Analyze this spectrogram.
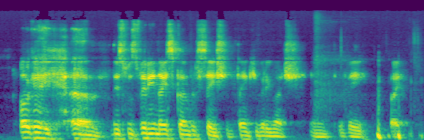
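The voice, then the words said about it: Put-on Polish accent. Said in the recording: “Say goodbye in Polish with a Polish accent.”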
